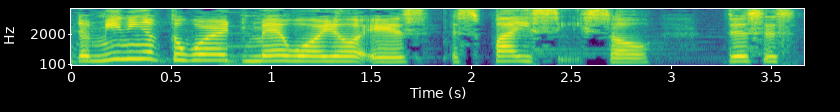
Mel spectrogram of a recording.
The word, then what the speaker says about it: 매워요: that your fuit is spicy you can say meoo and with that you've just learned meoo now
